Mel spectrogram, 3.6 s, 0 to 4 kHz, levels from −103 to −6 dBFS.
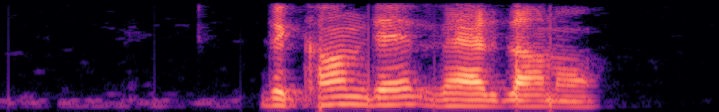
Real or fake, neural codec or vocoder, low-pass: real; none; 3.6 kHz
